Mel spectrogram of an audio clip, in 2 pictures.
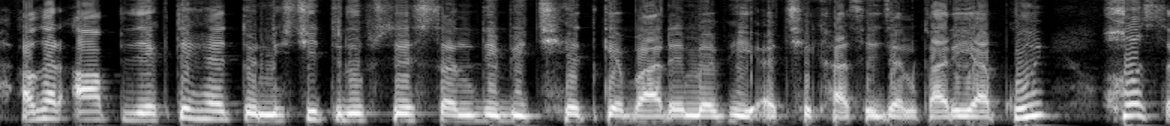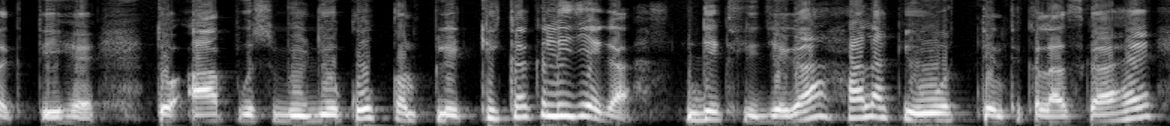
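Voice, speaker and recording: A man teaching a recorded lesson in Hindi, asking questions and answering them himself, drawing out each answer lower and slower. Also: mellow. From Bihar, India. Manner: asks questions and answers them himself, calls the viewer "babu".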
